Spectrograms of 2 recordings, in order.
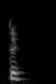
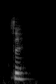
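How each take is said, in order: First: The th sound is crisp and clearly articulated. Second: The th sound is crisp and clearly articulated.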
